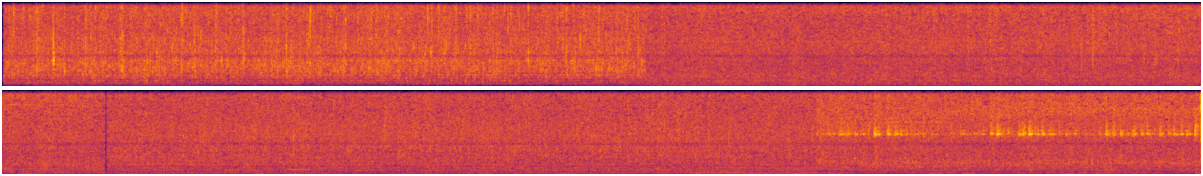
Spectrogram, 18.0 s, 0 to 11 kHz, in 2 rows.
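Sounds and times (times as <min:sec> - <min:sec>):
steady rushing noise: 0:04.8 - 0:17.9.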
